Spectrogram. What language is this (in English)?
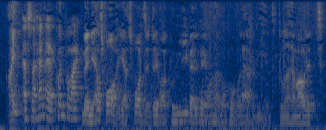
Danish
